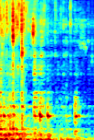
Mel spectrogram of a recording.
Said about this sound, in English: Just going to drain off that water now.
